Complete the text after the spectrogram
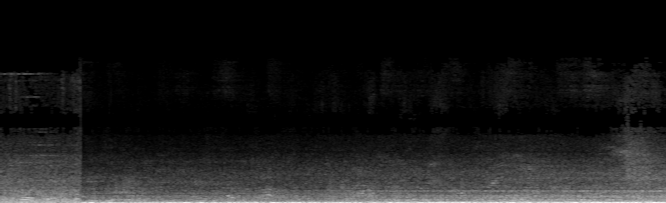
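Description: A distant train approaches with a low roar.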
